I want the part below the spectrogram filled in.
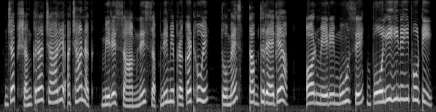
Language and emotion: Hindi, surprised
